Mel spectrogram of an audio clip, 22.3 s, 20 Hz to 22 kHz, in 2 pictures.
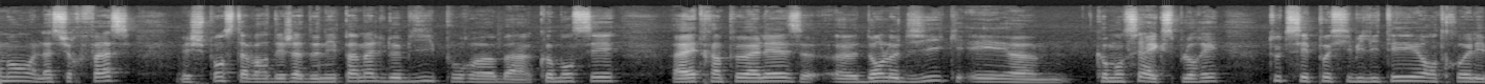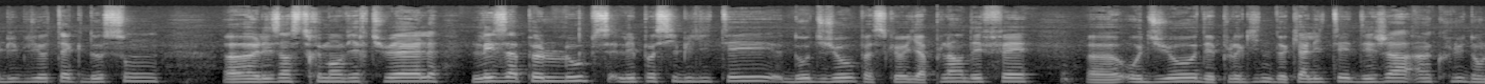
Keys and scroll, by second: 0.7 x, 2.5 z.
